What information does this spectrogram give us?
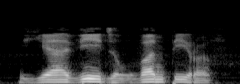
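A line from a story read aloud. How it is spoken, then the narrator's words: Simple quiet reply. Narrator (Russian): просто и тихо ответил черноволосый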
